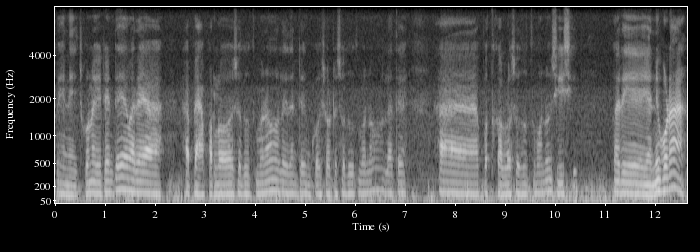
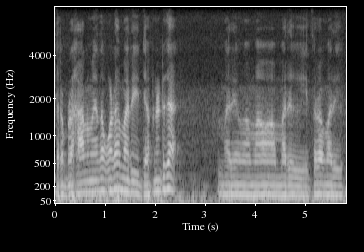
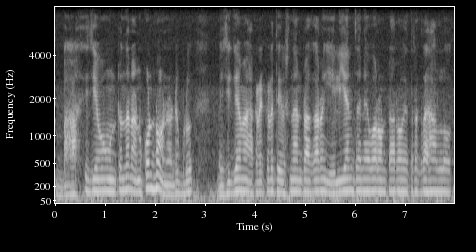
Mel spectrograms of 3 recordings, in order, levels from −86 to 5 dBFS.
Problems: none marked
